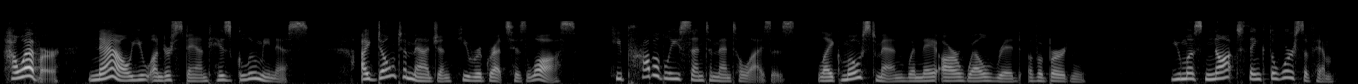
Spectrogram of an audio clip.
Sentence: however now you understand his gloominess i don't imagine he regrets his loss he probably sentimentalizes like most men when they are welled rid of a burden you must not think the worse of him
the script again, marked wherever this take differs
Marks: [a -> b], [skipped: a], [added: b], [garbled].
however now you understand his gloominess i don't imagine he regrets his loss he probably sentimentalizes like most men when they are [welled -> well] rid of a burden you must not think the worse of him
